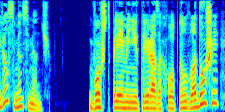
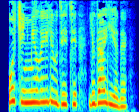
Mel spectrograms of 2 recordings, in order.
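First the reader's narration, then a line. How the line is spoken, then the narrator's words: Cheerful interjection. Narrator (Russian): радостно вставила Настенька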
